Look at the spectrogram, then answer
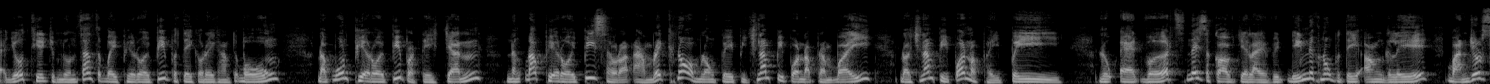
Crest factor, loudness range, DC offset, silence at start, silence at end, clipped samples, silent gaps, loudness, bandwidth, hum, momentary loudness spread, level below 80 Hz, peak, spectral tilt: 16 dB; 1 LU; under 0.1%; 0 s; 0 s; under 0.1%; none; -28 LUFS; 13.5 kHz; none; 5 LU; -60 dBFS; -12 dBFS; -5.5 dB/octave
